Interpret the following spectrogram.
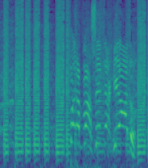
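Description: Rock doido electronic dance music from a live aparelhagem DJ set, with a fast, steady beat. About a second in, a voice with sliding pitch comes in over the beat.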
